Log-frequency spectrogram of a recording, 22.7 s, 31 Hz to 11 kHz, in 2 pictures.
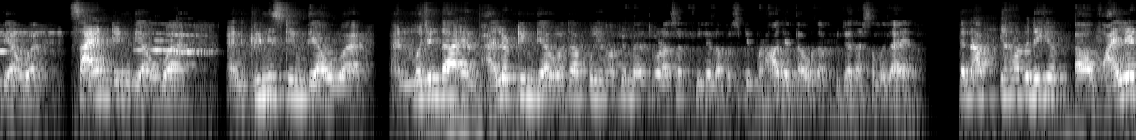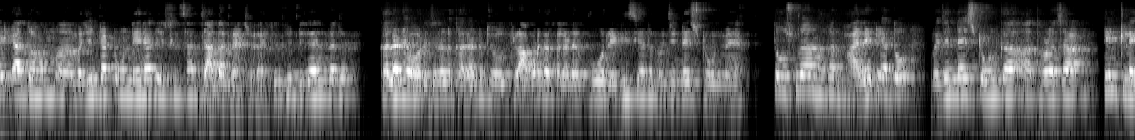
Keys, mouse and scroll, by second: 3.1 click, 18.8 click.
